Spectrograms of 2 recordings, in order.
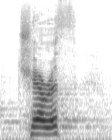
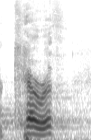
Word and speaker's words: Cherith: And God led him all the way back past where he was from to the brook called Cherith, or Kereth, as it is perhaps more correctly pronounced from the Bible, would be Kereth, but many of us look at the CH and we're happy to say Cherith, and that's how we'll pronounce it for our benefit.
